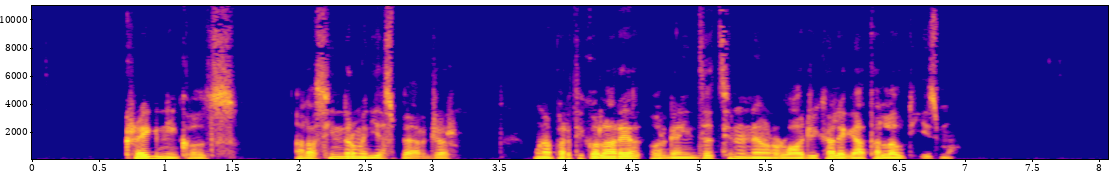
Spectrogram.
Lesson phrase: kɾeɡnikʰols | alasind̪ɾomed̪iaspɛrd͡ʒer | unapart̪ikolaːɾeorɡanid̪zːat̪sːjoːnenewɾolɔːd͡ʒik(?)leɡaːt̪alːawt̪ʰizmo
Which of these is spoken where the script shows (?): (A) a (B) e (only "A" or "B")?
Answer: A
